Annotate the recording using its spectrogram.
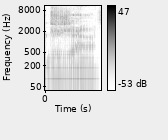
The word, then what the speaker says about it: DeJean: The Eagles, according to Burt Breer, traded up to 40 and took Iowa defensive back Cooper DeJean. Is that how you say it? – That's it. – Yeah. – Cooper DeJean.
